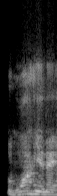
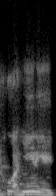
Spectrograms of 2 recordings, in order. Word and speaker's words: Huahine: So, because Huahine, I know, and we always have said Huahine, but I know that I hear the locals pronounce it differently. And as Larissa just pronounced it, my understanding is that all of the vowels are pronounced in the Tahitian language.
